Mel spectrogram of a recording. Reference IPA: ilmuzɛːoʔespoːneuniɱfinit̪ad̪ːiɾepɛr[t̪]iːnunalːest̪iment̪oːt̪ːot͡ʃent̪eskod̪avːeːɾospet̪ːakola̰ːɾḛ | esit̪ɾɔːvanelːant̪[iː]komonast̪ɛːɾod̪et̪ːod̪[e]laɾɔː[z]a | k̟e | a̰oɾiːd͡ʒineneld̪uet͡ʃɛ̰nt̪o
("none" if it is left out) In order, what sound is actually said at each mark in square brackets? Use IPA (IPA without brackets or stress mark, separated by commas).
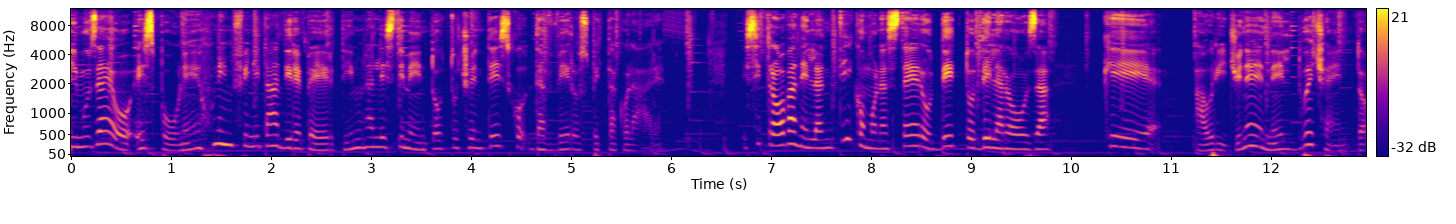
t̪, iː, e, z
